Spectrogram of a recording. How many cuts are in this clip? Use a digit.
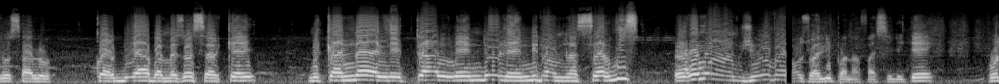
1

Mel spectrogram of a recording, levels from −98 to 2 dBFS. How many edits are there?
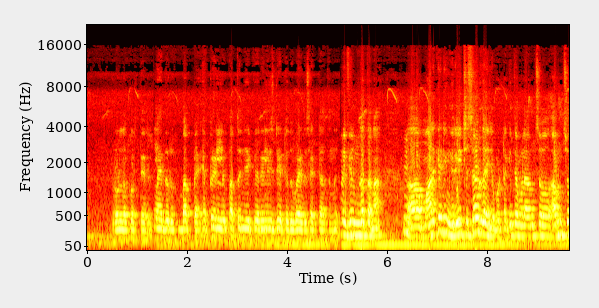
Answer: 2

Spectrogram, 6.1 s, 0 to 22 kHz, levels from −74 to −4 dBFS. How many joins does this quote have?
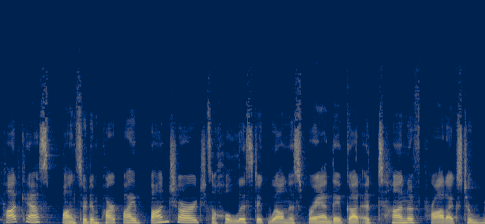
1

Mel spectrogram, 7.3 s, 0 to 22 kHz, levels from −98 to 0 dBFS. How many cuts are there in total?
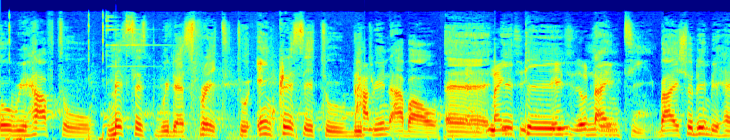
2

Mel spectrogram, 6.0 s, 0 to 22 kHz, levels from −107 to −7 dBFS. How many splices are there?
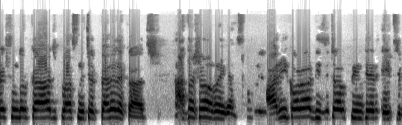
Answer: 1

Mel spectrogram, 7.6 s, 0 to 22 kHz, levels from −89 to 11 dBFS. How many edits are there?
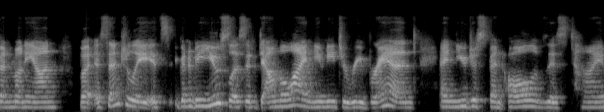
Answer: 0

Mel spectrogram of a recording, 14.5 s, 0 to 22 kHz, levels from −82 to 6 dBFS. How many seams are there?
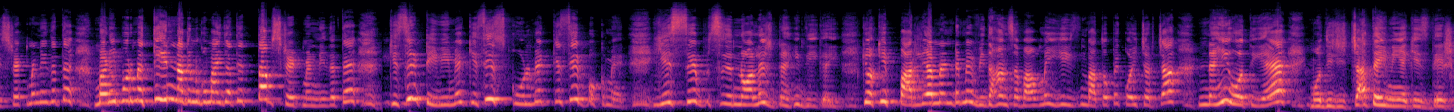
2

